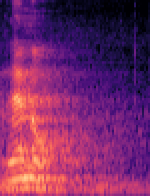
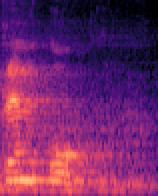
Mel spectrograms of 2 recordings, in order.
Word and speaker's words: Renault: a team called mclaren renault mclaren m c in the previous session i talked about how you pronounce this you can say renault you can say ren o so i just want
